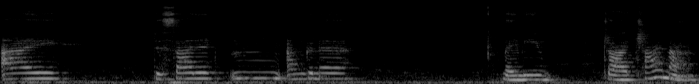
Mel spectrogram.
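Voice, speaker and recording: A woman speaks at a very slow pace with lively intonation, noticeable background noise and audible room echo. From South Africa, East London. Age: 30s. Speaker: vlogger. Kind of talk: casual chat. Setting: indoors, raining outside.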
